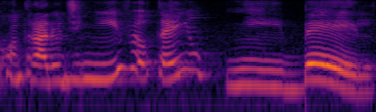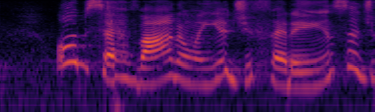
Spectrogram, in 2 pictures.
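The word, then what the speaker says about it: nivel: português eu tenho nível e no espanhol eu tenho nibel nibel Lembrando que o v tem som de b e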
